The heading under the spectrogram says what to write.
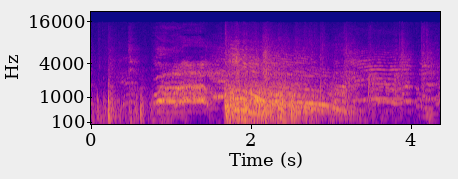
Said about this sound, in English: Got the head hook. Got her wrenched back. And you can hear those. You can hear those blows on her shoulder right now. Absolutely.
